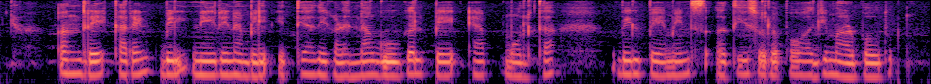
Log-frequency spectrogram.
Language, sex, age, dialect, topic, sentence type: Kannada, female, 18-24, Mysore Kannada, banking, statement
